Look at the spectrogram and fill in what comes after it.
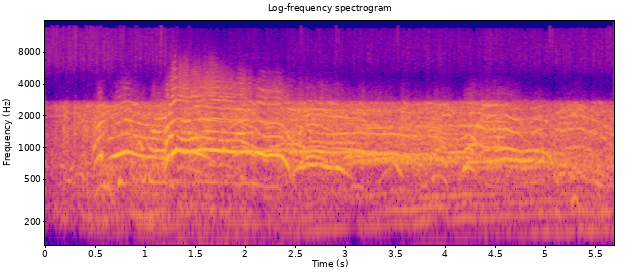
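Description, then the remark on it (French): A large crowd of at least 2000 people outside a courthouse roars and murmurs continuously, a dense wall of many voices with occasional shouts and rising cheers rolling through, loud throughout. “Dehors, une foule d'au moins 2000 personnes grondait.”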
